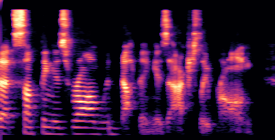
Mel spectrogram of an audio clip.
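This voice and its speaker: A woman with a fairly low pitch and a bright, sharp tone speaks with vocal fry against a quiet background. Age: 20s. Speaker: podcast co-host. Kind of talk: casual chat.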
